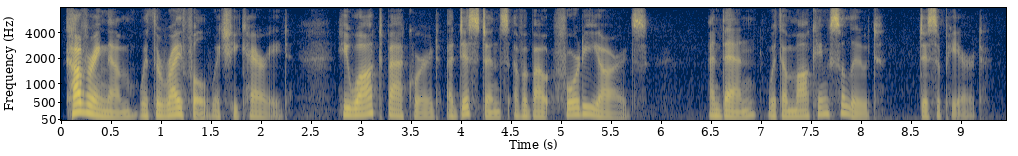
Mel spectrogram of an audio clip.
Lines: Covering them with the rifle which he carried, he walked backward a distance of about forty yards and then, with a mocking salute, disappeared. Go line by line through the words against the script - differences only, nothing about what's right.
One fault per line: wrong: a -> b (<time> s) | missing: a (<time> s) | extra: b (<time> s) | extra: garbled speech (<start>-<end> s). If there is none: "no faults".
no faults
